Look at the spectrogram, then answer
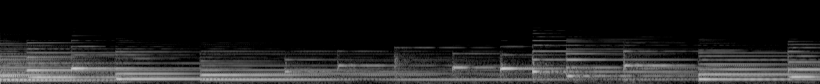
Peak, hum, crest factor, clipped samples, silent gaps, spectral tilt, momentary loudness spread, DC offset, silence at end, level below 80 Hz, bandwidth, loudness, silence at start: -8 dBFS; none; 16 dB; under 0.1%; none; -10 dB/octave; 14 LU; under 0.1%; 0 s; -62 dBFS; 4.5 kHz; -25 LUFS; 0 s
